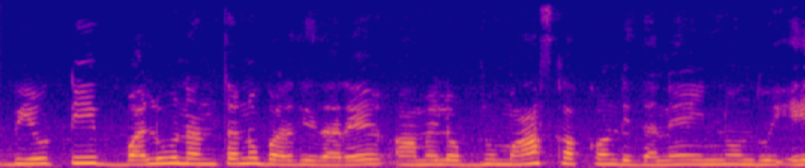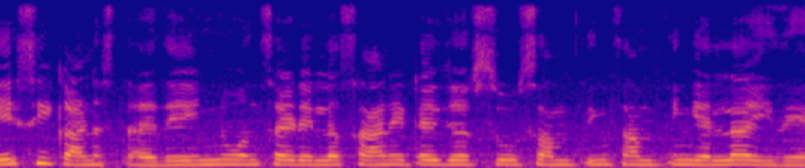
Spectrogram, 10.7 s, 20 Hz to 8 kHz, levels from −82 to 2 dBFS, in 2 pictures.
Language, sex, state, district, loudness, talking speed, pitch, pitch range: Kannada, female, Karnataka, Dharwad, -23 LUFS, 80 wpm, 215 Hz, 205-230 Hz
